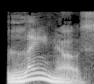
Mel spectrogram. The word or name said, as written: lanose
